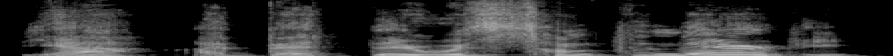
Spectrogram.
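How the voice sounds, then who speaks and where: A man chatting casually as a podcast panelist, animated and slipping into acted-out dialogue as he talks. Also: sits high, moderate pace, no room sound, studio quality. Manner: animated, acts out imagined dialogue. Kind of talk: casual pop-culture podcast chat.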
